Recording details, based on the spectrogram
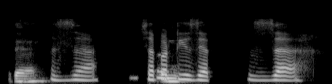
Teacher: huruf zinya jangan jadi ja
